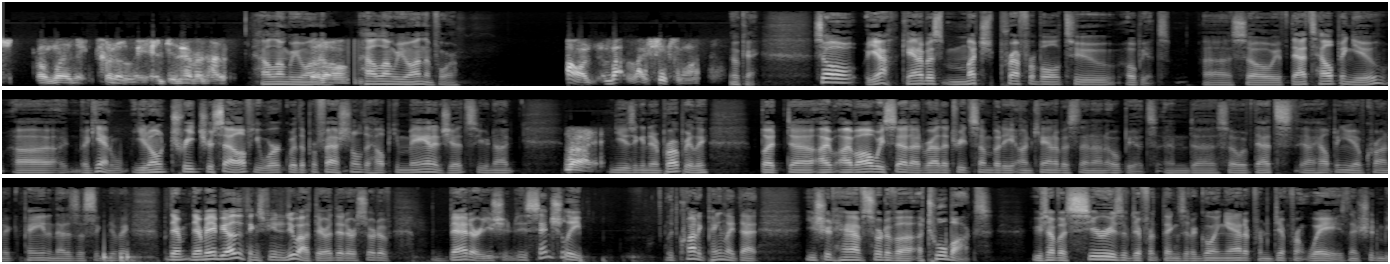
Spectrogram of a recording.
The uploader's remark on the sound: heads to the phone lines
